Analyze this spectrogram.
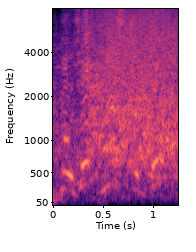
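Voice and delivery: high, loud shout with a laugh; thrilled announcer shouting the miss; excited shout. Real, not acted. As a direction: yell the missed dunk in disbelief. Missed dunk at game climax.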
